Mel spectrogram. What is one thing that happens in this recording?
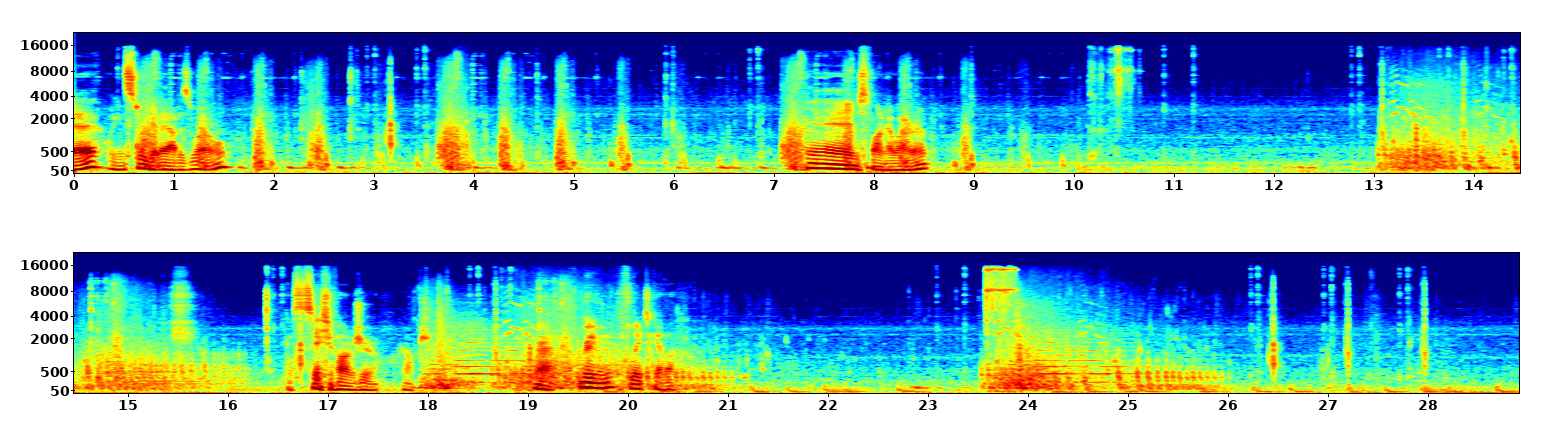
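Short interface clicks tick repeatedly.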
